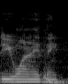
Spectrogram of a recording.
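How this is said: It is said in a dark, menacing way.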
